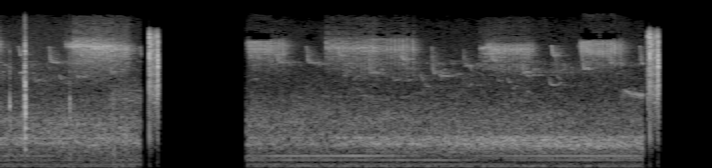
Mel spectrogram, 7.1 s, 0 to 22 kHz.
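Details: On 26 May 2017, just-fledged young Eurasian wrens give thin, very high, hissy calls in quick uneven runs over a steady low rumble of background noise.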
